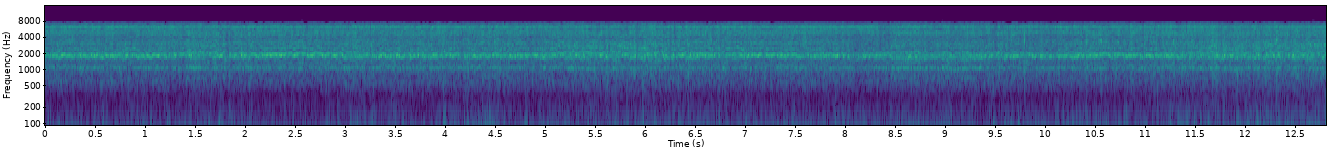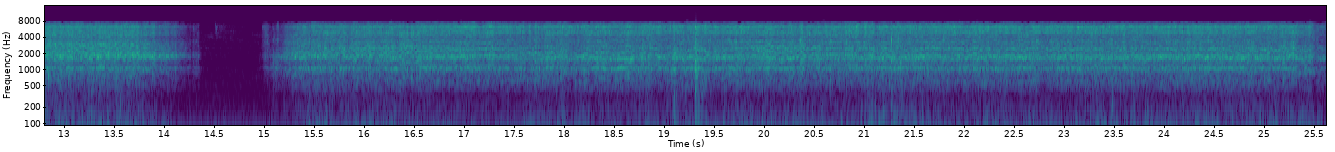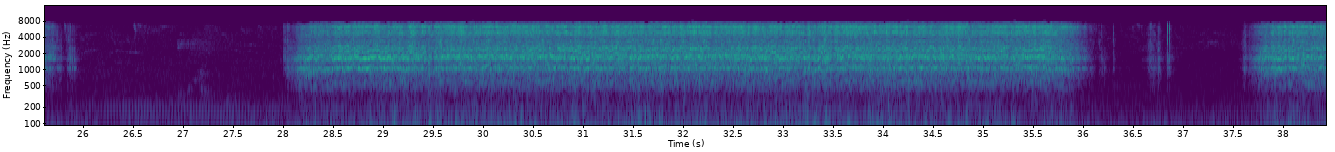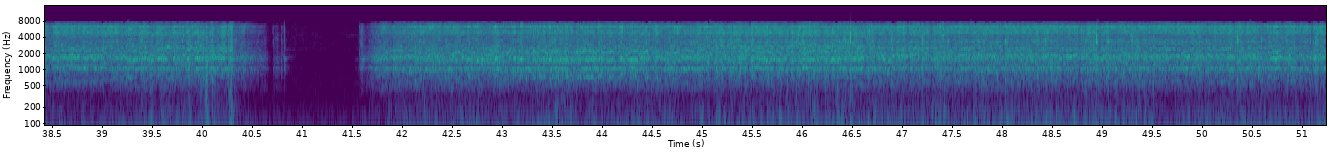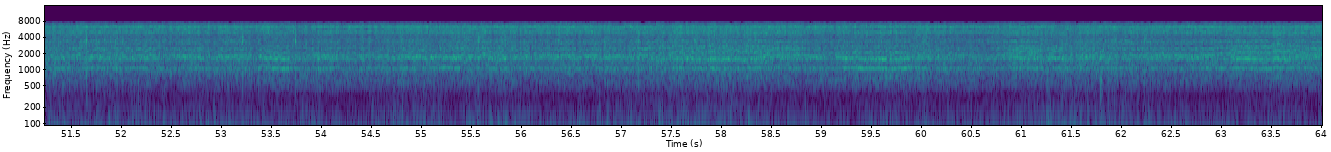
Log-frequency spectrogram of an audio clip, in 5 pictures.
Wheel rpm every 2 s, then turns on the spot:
160, 160, 160, 160, 160, 160, 150, 50, 160, 160, 160, 170, 130, 0, 120, 160, 160, 150, 30, 150, 50, 150, 160, 160, 160, 160, 160, 160, 160, 160, 160, 160.
none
